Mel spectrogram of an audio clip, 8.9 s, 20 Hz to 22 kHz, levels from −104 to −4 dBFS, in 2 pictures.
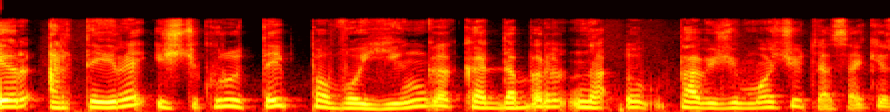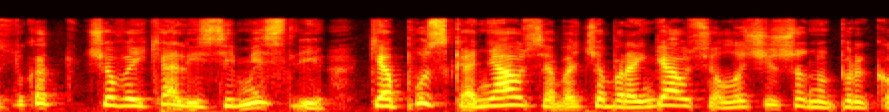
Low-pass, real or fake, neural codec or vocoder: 10.8 kHz; real; none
